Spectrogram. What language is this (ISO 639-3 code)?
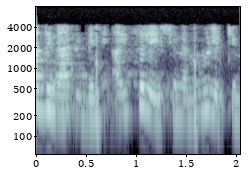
mal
